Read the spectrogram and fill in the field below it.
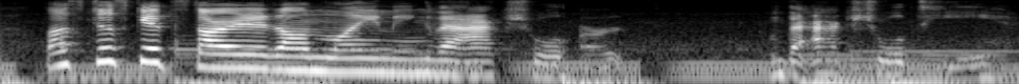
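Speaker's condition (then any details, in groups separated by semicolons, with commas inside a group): No condition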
